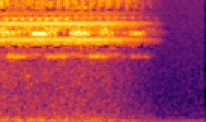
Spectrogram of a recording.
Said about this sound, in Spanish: Vivo en el campo y por la noche hay mucho silencio. por la noche solo se oyen los grillos.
